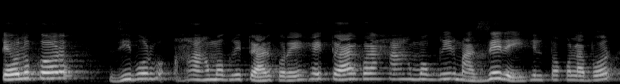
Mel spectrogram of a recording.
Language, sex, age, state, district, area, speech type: Assamese, female, 45-60, Assam, Barpeta, rural, spontaneous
